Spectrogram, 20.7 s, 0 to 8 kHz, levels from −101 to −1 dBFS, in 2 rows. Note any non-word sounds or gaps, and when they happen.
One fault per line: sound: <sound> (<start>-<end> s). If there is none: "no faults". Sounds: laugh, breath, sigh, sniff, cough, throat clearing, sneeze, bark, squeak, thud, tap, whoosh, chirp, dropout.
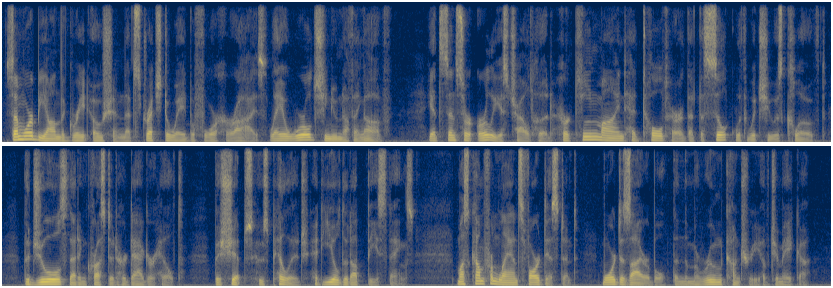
no faults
